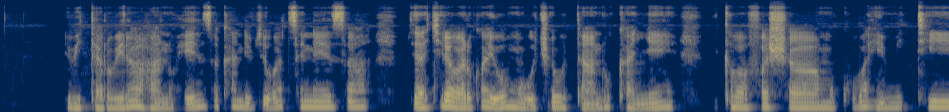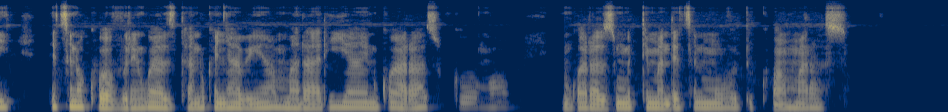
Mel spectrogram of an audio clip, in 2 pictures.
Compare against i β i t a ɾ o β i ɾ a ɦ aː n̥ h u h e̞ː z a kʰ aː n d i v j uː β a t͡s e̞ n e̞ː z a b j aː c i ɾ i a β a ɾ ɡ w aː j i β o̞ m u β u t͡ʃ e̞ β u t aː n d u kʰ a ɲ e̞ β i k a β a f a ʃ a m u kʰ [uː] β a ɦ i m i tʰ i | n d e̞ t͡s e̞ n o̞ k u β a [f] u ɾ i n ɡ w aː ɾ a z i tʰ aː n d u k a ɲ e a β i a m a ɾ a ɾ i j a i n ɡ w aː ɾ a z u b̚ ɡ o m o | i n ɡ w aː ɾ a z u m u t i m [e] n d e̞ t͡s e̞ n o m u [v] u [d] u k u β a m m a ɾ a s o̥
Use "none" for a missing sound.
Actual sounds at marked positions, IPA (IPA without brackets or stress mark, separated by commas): u, v, a, β, d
